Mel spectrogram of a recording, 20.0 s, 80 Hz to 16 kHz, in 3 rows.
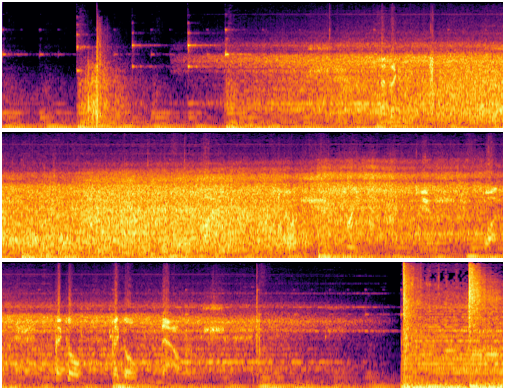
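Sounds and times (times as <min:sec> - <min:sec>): music with deep pulse: 0:00.0 - 0:20.0
fighter jet takeoff roar: 0:01.0 - 0:20.0.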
